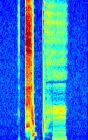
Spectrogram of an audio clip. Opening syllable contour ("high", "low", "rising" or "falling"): high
